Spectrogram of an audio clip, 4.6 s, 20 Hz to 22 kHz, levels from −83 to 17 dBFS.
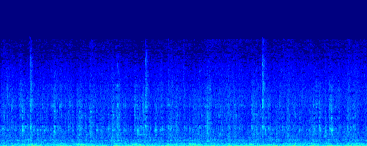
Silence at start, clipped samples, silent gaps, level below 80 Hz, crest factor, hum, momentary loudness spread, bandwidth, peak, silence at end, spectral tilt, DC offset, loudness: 0 s; under 0.1%; none; -50 dBFS; 16 dB; none; 1 LU; 16.5 kHz; -28 dBFS; 0 s; -3.5 dB/octave; under 0.1%; -43 LUFS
